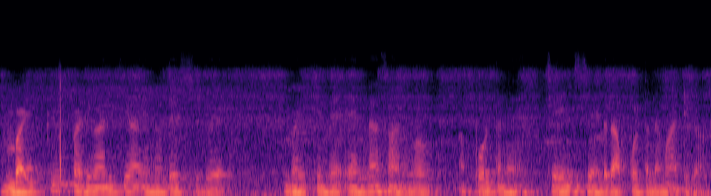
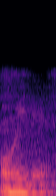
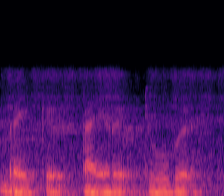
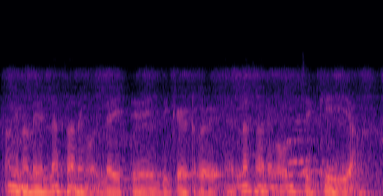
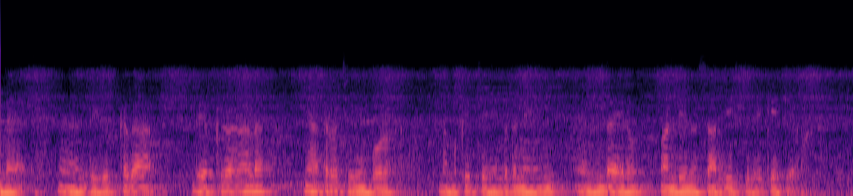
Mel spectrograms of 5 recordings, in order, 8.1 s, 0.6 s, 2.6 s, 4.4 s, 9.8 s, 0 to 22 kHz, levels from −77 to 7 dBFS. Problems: background sounds at intervals, low volume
